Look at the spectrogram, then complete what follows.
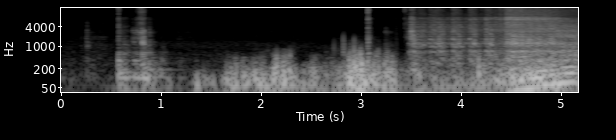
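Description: Engine started with an ignition key: a click or two from the key, then the starter cranks unevenly for about two seconds before the engine catches about three and a half seconds in, revs up briefly and settles into a steady idle.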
